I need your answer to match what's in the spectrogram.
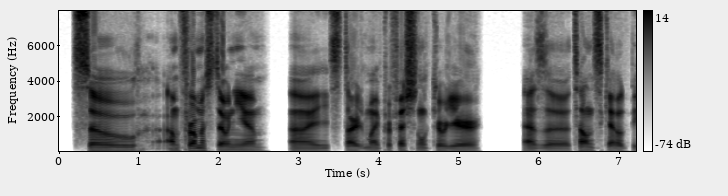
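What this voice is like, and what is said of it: Soothing foreign accent. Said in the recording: “You have an amazing voice, your accent. It's very, very soothing.”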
